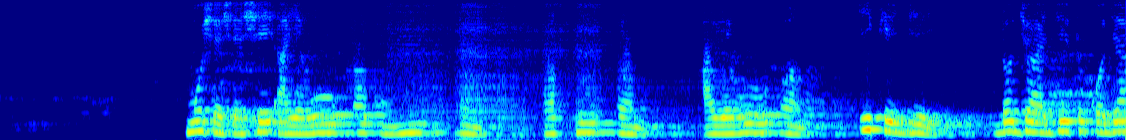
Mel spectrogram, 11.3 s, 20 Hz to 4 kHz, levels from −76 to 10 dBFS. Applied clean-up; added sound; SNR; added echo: neural separator model SepFormer DNS4.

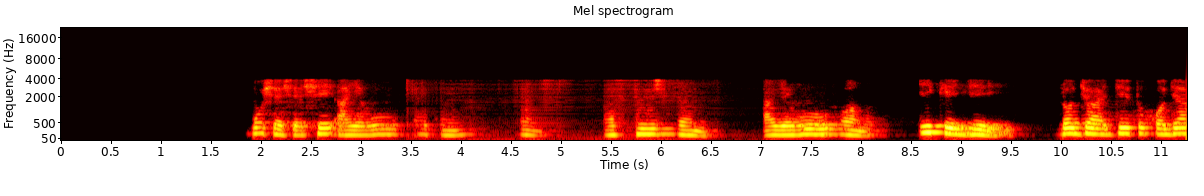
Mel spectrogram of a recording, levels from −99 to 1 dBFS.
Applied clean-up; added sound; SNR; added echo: neural mask model DeepFilterNet 3.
